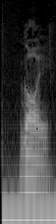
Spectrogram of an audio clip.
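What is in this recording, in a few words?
"goi7", Teochew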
